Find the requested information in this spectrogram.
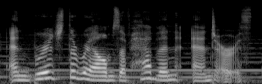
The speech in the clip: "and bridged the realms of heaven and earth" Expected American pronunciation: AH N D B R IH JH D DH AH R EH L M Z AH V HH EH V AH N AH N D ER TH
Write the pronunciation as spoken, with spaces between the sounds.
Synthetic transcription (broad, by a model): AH N B R IH JH DH AH R EH L M Z AH V HH EH V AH N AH N ER TH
